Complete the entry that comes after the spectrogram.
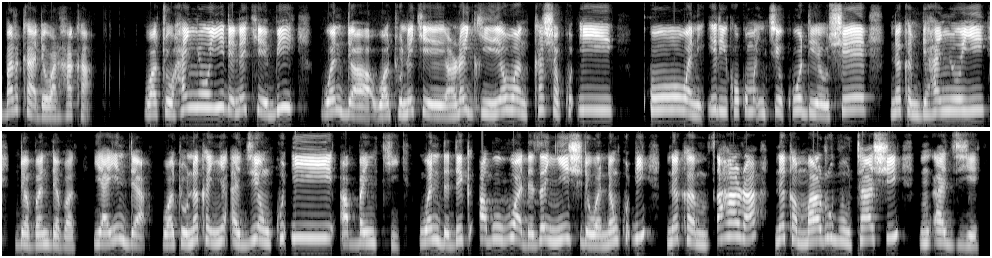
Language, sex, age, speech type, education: Hausa, male, 15-29, spontaneous, primary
